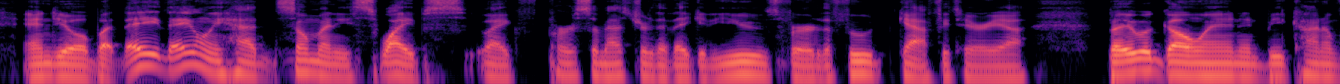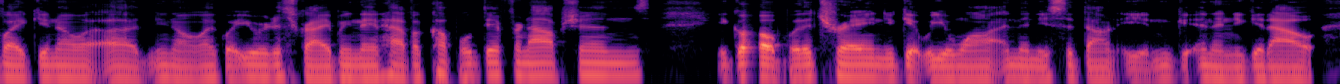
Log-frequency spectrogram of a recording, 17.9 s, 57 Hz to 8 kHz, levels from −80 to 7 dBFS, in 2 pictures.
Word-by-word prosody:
and 95 +1 +1
you'll 90 -3 +5
but 70 - 0
they 165 0 +4
they 150 +5 +2
only 130 -10 +1
had 105 -5 -2
so 120 -2 +1
many 95 -5 0
swipes 85 - +1
like 85 -4 -3 0.2
per 95 -2 -5
semester 95 -1 -1
that 85 -1 -4
they 85 0 0
could 85 0 -7
use 100 +2 +1
for 85 -2 -1
the 85 - -4
food 105 +2 +1
cafeteria. 80 -1 -2 0.5
But 105 0 +7
it 115 - +9
would 125 -2 +6
go 100 -2 +7
in 100 0 +2
and 90 -3 -3
be 95 -1 -1
kind 100 0 -3
of 90 -2 -3
like, 85 -3 -2
you 90 - -2
know, 85 -1 -2
uh, 80 -1 -3
you 85 +5 -6
know, 80 -2 -5
like 85 0 -6
what 80 - -2
you 90 0 -1
were 90 - 0
describing. 85 -1 -1
They'd 85 0 -1
have 90 -4 -2
a - - -3
couple 95 - -4
different 100 +1 -3
options. 100 0 -2 0.4
You - - -8
go 95 - +5
up 90 - +6
with 85 - +1
a 90 - +1
tray, 90 0 +2
and 90 -1 -2
you 85 - -4
get - - 0
what 80 - -3
you 85 0 0
want, 80 0 -3
and 85 +1 -4
then 80 0 -3
you 80 - -4
sit 85 -1 0
down 75 -1 -3
and - - -12
eat, 70 -1 -7
and 80 0 -8
g - - -8
and 85 -1 -3
then 80 -1 -4
you 80 - -5
get 85 +1 -3
out. 80 -1 +1
90 Hz, 245 wpm, -24 LUFS, 80-100 Hz, 0.5 s, it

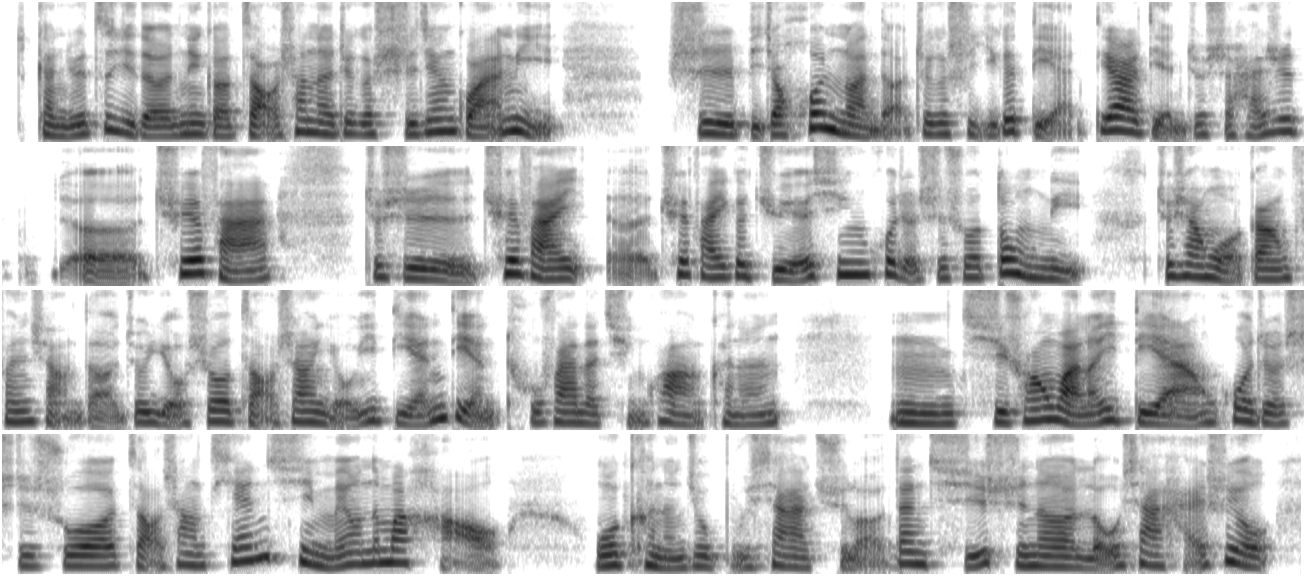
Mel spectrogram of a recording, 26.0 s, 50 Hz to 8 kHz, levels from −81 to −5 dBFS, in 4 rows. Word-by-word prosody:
感 165 -4 -1
觉 165 +3 0
自 240 +7 -2
己 185 -6 0
的 150 -2 +2
那 175 +1 0
个 150 -3 0
早 150 +2 +2
上 210 +5 -1
的 185 -2 +1
这 185 0 -3
个 175 - -1
时 175 0 -3
间 215 +2 +1
管 225 - +3
理， 225 - -1 0.5
是 180 -3 0
比 170 - -4
较 170 - +3
混 255 +9 +4
乱 160 -6 +2
的， - - -4
这 175 - -3
个 175 - -1
是 175 -1 -7
一 160 - -6
个 215 - +2
点。 215 - -4
第 230 - +3
2 225 -3 +7
点 - - -4
就 170 - -7
是 170 - -7
还 - - -5
是， 215 +4 -1 0.4
呃， - - -1
缺 245 0 +5
乏 150 - +3 0.5
就 195 - -4
是 165 -8 0
缺 245 0 +4
乏 190 -9 +6 0.3
呃， - - -7
缺 235 - 0
乏 185 -5 +2
一 185 - 0
个 210 - +1
决 155 -7 +1
心， 225 +3 +1
或 235 +1 +2
者 - - -3
是 175 - -6
说 185 +1 -3
动 200 -2 +3
力。 160 - -4 0.3
就 205 - -2
像 195 -2 +3
我 170 - +1
刚 165 0 +3
分 180 +1 -3
享 - - -6
的， - - -6
就 170 - -2
有 160 -2 -2
时 165 - -7
候 185 - +4
早 175 -1 -3
上 180 -2 0
有 - - -6
一 190 - -2
点 175 +3 -1
点 - - 0
突 170 - -8
发 170 -1 +2
的 160 -2 -1
情 150 - -10
况， 180 +2 0
可 160 - -7
能， 145 +4 -5 0.5
嗯， 160 -2 0
起 170 +2 -2
床 195 +4 +3
晚 - - +9
了 - - +1
一 200 - +1
点， 165 -2 +2
或 190 +2 0
者 160 -3 -2
是 175 +2 -7
说 175 0 +2
早 175 - -2
上 190 -2 -4
天 245 +10 0
气 300 -9 -2
没 170 -2 -1
有 205 - 0
那 220 +1 0
么 230 -1 +5
好， 225 - -3 0.4
我 180 +1 +2
可 185 0 -2
能 150 -3 -1
就 170 +1 -2
不 165 0 -10
下 165 -1 0
去 150 - -11
了。 - - -6
但 210 -1 +1
其 185 -2 -3
实 185 -4 -3
呢， 170 -2 +3
楼 160 +2 -1
下 180 0 0
还 180 - -6
是 245 +6 0
有 175 -7 +1
180 Hz, 265 characters per minute, -24 LUFS, 165-205 Hz, 0.5 s, 晚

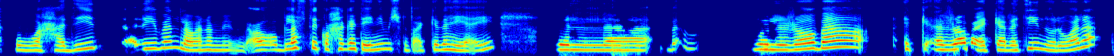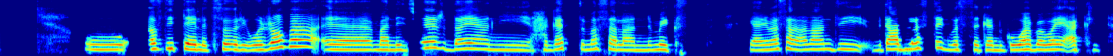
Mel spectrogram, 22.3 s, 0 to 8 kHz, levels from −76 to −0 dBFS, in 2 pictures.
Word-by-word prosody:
وحديد 215 +5 -4 0.2
تقريبًا 290 -2 -2
لو 220 -3 +3
أنا 220 +1 -2
م 220 -3 -9
أو 225 +2 -1
بلاستيك 295 +4 0
وحاجة 270 +1 0
تاني 235 -1 +1
مش 270 -4 -10
متأكدة 235 +3 -4
هي 210 -4 -2
إيه 255 +9 -4 0.6
وال 230 -2 +2 0.7
بأ 265 - -8 0.8
والرابع 270 +9 +5 0.4
الك 270 - -6
الرابع 250 +2 +4
الكراتين 220 +6 -1
والورق 240 - 0 1.0
و 235 -1 -1 0.3
قصدي 270 +2 +2
التالت 245 -6 +3
سوري، 240 -4 +1
والرابع 335 - +4
آآ 235 -1 +2
manager 235 +7 -1
ده 260 +1 -2
يعني 230 -6 -3
حاجات 250 +7 -4
مثلًا 235 -3 -4
mixed. 230 -1 -3 0.6
يعني 225 +1 -1
مثلًا 255 -2 0
أنا 250 - -1
عندي 250 -3 -5
بتاع 255 +4 +3
بلاستيك، 280 +5 -3
بس 230 0 -5
كانت 225 0 -3
جوّاه 235 +3 +3
بواقي 240 -1 0
أكل، 225 0 -9
240 Hz, 115 wpm, -20 LUFS, 225-270 Hz, 1.0 s, والرابع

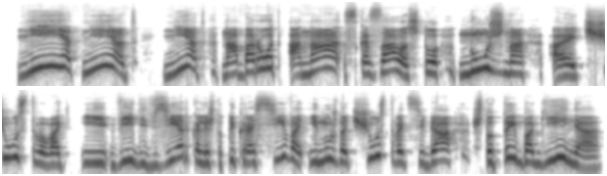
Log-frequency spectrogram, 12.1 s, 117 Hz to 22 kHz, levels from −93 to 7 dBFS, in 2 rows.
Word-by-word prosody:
Нет 370 - +1
нет 370 +10 -1 0.2
нет, 330 - -1
наоборот, 290 +9 +1
она 330 +9 +4
сказала, 275 0 +1
что 265 +2 -1 0.2
нужно, 270 -2 +1 0.2
а, 215 +1 +2
чувствовать 225 -7 0
и 240 0 -1
видеть 230 -1 -1
в 205 - -10
зеркале, 265 - +1
что 225 -1 -6
ты 285 +3 -3
красива 285 +7 -2
и 255 +1 -2
нужно 265 -2 -2
чувствовать 245 -4 -1
себя, 255 +3 +1 0.2
что 250 0 -1
ты 320 +6 +3
богиня. 240 - -1
260 Hz, 120 wpm, -22 LUFS, 235-320 Hz, 0.2 s, она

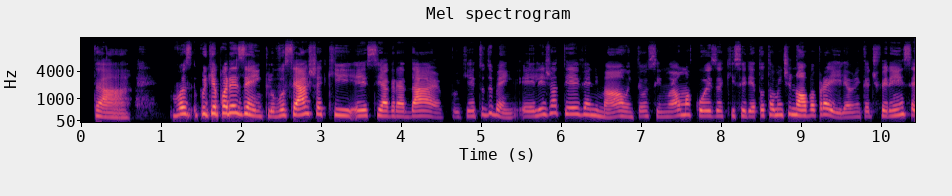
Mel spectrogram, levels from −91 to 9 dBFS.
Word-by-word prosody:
Tá. - - -1 0.5
Vo 225 +6 +2 0.2
porque 275 +1 +4
por 290 +1 +6
exemplo, 220 -11 +2
você 215 +5 -1
acha 255 +2 +6
que 220 -4 -5
esse 205 +1 -1
agradar, 190 -3 +2
porque 165 +4 -12
tudo 240 +3 -10
bem, 150 -9 -7
ele 190 +6 -7
já 300 +4 -7
teve 260 -2 -5
animal, 185 -4 -2
então 185 +3 -15
assim, 185 -2 -15
não 175 +1 -12
é - - 0
uma 235 +2 -3
coisa 195 -2 -3
que 200 - -16
seria 185 -2 -5
totalmente 225 +4 -5
nova 215 -1 +5
para 240 +1 +2
ele, 155 -4 -6
a 160 - -6
única 170 +2 -14
diferença 210 +5 -5
205 Hz, 185 wpm, -26 LUFS, 185-235 Hz, 0.5 s, por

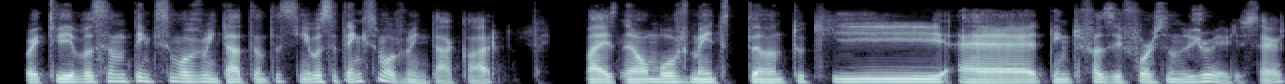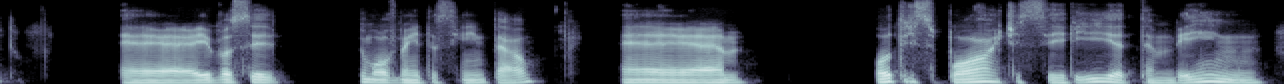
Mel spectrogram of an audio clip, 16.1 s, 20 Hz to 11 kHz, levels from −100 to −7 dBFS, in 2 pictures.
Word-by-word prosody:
porque 110 +3 +2
você 120 +4 -2
não 135 - -2
tem 140 +3 -2
que 125 - -10
se 145 - -8
movimentar 120 -4 0
tanto, 110 +3 -7
assim. 120 -3 -5
Você 125 0 -1
tem 115 - -1
que 140 - -7
se - - -6
movimentar, 95 -4 -3
claro, - - -4 0.5
mas 105 0 +4
não 110 - 0
é - - +4
um 110 - +2
movimento 110 -2 +1
tanto 105 +2 0
que, 115 0 +2
eh, 100 -1 +4
tem 110 -2 -4
que 105 - -10
fazer 110 -1 -1
força 105 +1 -3
no 105 +1 -3
joelho, 115 -6 -2
certo? - - -6 0.6
Eh, 90 0 +3
e - - +5
você 100 0 +1
se 115 - -13
movimenta 95 -2 0
assim 95 +1 -5
e - - -8
tal, 95 +8 -1 0.5
eh. 95 -1 +4 1.0
Outro 125 +2 +3
esporte 115 -1 +2
seria 95 +5 -1
também, 95 +3 -1
105 Hz, 160 wpm, -23 LUFS, 95-115 Hz, 1.0 s, e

